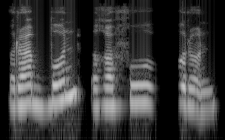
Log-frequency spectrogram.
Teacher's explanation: we're going to clearly say the Tanween or the Noon sound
